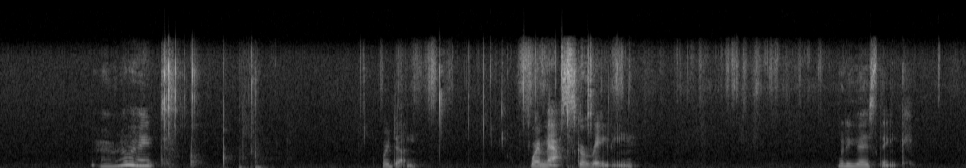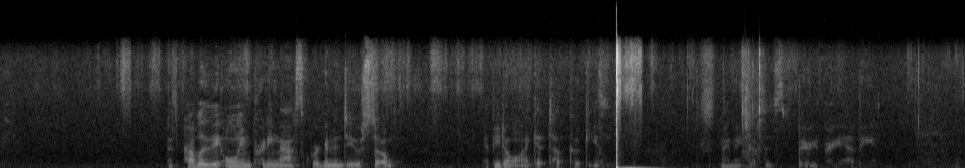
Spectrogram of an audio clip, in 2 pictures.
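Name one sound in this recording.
A young woman talks calmly and close up into a microphone.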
